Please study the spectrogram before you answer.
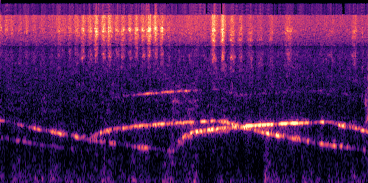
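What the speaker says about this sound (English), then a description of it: "I can't help when the sirens go off." A distant emergency siren wails up and down in long sweeping tones, fairly faint over a low rumbling background, with no talking.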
